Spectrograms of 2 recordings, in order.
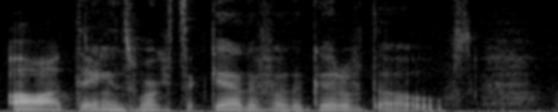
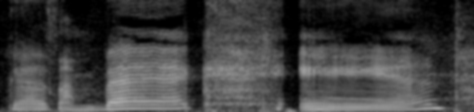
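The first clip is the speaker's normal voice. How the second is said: normal talking voice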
